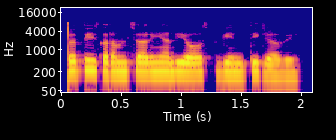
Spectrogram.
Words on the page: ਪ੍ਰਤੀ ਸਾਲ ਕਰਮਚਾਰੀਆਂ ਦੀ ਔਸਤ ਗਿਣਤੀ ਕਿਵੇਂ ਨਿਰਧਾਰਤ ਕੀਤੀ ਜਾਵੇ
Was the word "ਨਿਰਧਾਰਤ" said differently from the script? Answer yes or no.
yes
